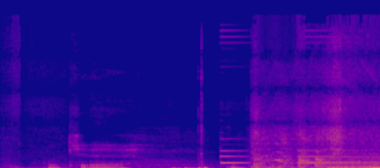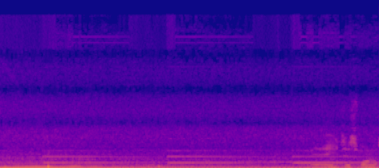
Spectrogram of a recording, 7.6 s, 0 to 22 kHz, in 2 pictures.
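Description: A 2013 Dodge Charger SE with a 3.6L V6 cranks in a garage and catches, then settles into a steady, close idle with a faint whine, while someone talks over it.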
